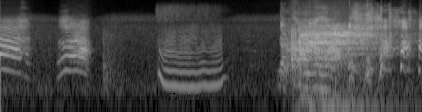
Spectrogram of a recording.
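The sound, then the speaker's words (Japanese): A cartoon fart sound effect in an animated scene about foul air: a short, buzzy, pitched blurt under a second long, set between brief vocal sounds and followed by a louder, noisy burst. “後ろから出ちゃった。 これ以上空気汚すな。”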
